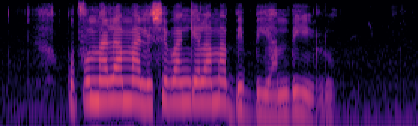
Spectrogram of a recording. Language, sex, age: Tsonga, female, 20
